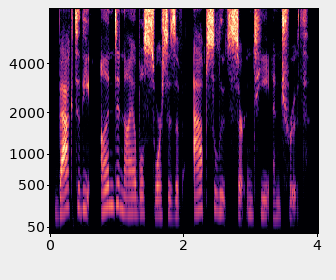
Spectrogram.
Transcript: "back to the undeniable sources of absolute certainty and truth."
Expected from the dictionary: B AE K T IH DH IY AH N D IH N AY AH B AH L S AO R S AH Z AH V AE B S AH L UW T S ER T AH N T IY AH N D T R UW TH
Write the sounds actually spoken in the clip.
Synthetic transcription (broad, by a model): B AE K T IH DH IY AH N D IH N AY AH B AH L S AO R S AH Z AH V AE B S AH L UW T S ER T N T IY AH N T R UW TH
